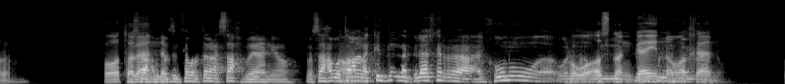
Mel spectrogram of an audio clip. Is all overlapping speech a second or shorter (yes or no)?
no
